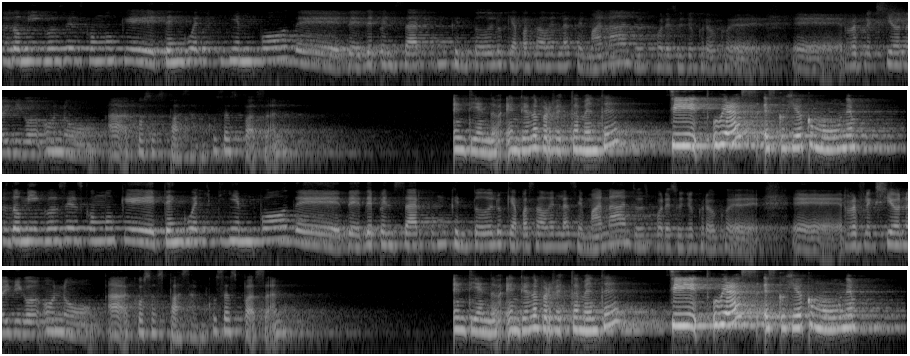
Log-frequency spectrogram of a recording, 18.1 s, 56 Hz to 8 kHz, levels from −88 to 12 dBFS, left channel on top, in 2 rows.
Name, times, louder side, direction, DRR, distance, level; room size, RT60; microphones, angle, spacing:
voice 1, 0.0-11.9, right 2 dB, 55° right, 10 dB, 0.8 m, -38 dB
voice 2, 13.6-15.3 15.7-17.6, right 1 dB, 5° right, 7 dB, 0.4 m, -25 dB
19.5 x 6.9 x 9.3 m, 2.3 s
head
